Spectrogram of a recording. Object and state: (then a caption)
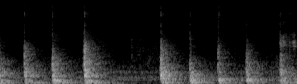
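Hollow stud partition wall. Nine taps on an interior wall in the box room of a 1960s house give dull, hollow, low-pitched thuds that die away quickly. The hollow sound shows it is a non-structural stud partition wall, which could easily be broken through to put in a door for a couple of hundred euro.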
